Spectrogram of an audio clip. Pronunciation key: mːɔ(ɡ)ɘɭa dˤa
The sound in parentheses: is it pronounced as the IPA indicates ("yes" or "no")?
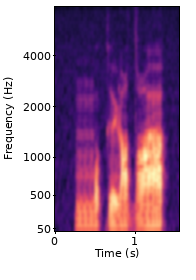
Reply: no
